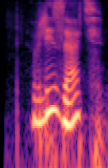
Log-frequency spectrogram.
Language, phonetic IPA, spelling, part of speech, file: Russian, [vlʲɪˈzatʲ], влезать, verb, Ru-влезать.ogg
- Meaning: 1. to get into (something, also figurative), to climb into, to scramble into 2. to fit in, to go in 3. to meddle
